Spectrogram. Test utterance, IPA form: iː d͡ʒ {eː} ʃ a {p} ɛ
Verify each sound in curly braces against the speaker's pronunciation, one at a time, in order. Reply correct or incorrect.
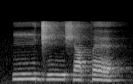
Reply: incorrect: iː, correct

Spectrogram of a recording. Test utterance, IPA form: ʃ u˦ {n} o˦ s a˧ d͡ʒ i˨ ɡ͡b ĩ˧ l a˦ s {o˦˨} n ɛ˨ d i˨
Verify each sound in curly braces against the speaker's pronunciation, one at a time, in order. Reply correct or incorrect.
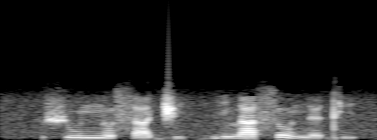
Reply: correct, correct

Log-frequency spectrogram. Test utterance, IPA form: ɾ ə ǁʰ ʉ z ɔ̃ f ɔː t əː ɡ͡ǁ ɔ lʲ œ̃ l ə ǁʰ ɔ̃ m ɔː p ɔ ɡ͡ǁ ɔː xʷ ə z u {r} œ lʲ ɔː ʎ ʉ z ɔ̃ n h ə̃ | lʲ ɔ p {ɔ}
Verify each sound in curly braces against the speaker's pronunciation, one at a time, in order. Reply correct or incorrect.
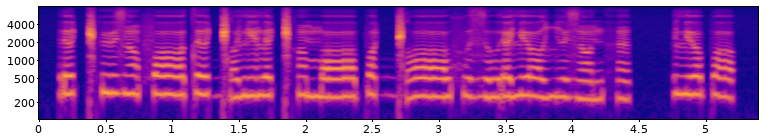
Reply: incorrect: ɾ, correct

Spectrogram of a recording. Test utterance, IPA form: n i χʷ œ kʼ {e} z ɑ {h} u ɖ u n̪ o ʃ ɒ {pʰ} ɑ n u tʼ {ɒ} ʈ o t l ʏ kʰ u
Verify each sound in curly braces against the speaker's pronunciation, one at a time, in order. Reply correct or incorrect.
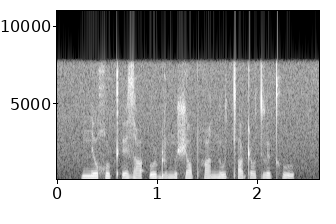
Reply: correct, incorrect: ʔ, correct, incorrect: ɑ

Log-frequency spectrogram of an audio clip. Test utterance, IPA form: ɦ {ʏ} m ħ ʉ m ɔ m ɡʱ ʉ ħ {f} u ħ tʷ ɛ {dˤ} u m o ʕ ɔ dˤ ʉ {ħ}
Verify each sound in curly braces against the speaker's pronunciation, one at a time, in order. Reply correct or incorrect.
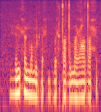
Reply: correct, incorrect: bʱ, correct, correct

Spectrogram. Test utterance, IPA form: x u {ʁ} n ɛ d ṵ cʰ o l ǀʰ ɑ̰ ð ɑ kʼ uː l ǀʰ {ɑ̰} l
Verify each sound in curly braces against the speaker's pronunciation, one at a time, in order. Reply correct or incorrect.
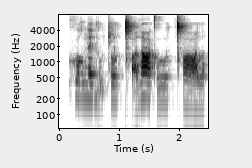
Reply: correct, incorrect: ɑ

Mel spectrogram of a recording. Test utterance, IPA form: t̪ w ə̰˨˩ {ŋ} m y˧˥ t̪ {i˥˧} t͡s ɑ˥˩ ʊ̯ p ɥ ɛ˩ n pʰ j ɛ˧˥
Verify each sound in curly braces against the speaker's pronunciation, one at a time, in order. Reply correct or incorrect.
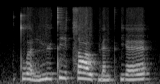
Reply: incorrect: n, correct

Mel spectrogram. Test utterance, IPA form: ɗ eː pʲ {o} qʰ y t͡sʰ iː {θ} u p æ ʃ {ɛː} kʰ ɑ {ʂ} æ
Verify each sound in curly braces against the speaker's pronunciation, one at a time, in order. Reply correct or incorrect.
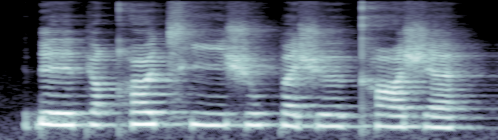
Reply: correct, incorrect: ʃ, incorrect: øː, incorrect: ʃ

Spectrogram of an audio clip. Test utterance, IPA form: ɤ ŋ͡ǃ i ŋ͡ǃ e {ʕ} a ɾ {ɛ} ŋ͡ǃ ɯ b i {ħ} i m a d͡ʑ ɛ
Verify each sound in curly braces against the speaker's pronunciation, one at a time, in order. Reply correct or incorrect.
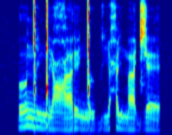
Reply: correct, incorrect: e, correct

